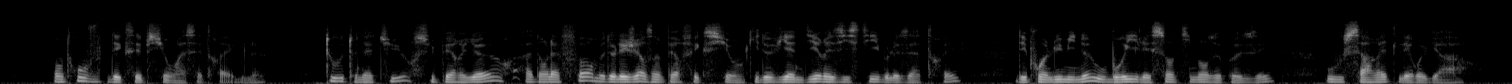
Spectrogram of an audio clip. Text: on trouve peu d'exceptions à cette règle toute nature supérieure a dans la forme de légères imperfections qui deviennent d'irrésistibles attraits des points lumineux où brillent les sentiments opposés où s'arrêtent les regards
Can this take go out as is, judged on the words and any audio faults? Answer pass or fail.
fail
